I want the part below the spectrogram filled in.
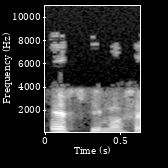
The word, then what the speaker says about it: Éftimos: porque tú ya tienes tu marca Étimos, ¿no? Éftimos, ¿se escribe? – Éftimos, eso es, justo.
